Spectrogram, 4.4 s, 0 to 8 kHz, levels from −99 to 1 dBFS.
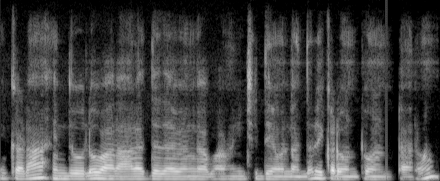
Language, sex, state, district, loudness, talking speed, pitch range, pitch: Telugu, male, Telangana, Nalgonda, -20 LUFS, 135 wpm, 110-125 Hz, 115 Hz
